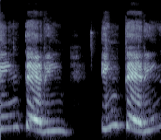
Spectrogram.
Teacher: A palavra interim apresenta erro de prosódia quando pronunciada como oxítona.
